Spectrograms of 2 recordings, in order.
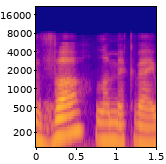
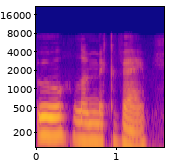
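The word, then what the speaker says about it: וּלְמִקְוֵה: the shva under it, we don't say v lemikveh, we say u lemikveh. It still means and. We don't pronounce it as a consonant. Remember, we never say vu when we see this. It's just u.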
